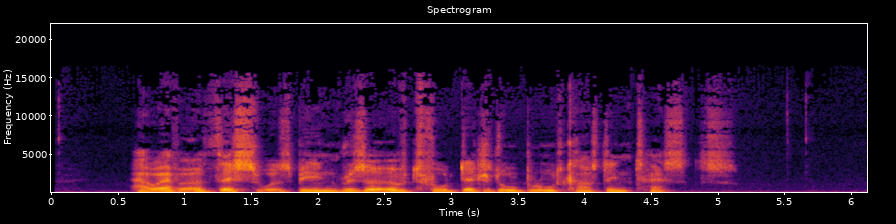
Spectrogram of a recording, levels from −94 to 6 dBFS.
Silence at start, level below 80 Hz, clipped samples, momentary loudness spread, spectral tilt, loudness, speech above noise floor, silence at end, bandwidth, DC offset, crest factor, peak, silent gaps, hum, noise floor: 0.6 s; -50 dBFS; under 0.1%; 12 LU; -4.5 dB/octave; -19 LUFS; 38 dB; 1 s; 16 kHz; under 0.1%; 20 dB; 0 dBFS; none; none; -57 dBFS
